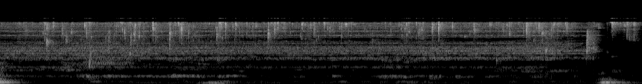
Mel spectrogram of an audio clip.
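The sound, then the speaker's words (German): A tap runs steadily for several seconds in a bathroom while hands are washed, rubbing and splashing beneath the stream, with faint knocks against the basin, fairly loud, then the water stops abruptly. “Ja, ein bisschen ASMR von Händewaschen bekommt.”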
